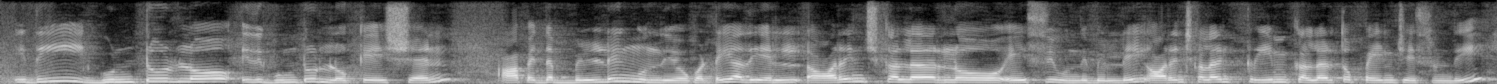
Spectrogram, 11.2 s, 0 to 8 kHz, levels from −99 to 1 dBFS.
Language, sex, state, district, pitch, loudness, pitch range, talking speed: Telugu, female, Andhra Pradesh, Guntur, 220 Hz, -16 LUFS, 205-245 Hz, 145 wpm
